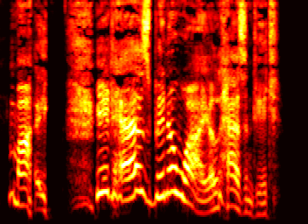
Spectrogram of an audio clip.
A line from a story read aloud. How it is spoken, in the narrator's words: The older man chuckled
